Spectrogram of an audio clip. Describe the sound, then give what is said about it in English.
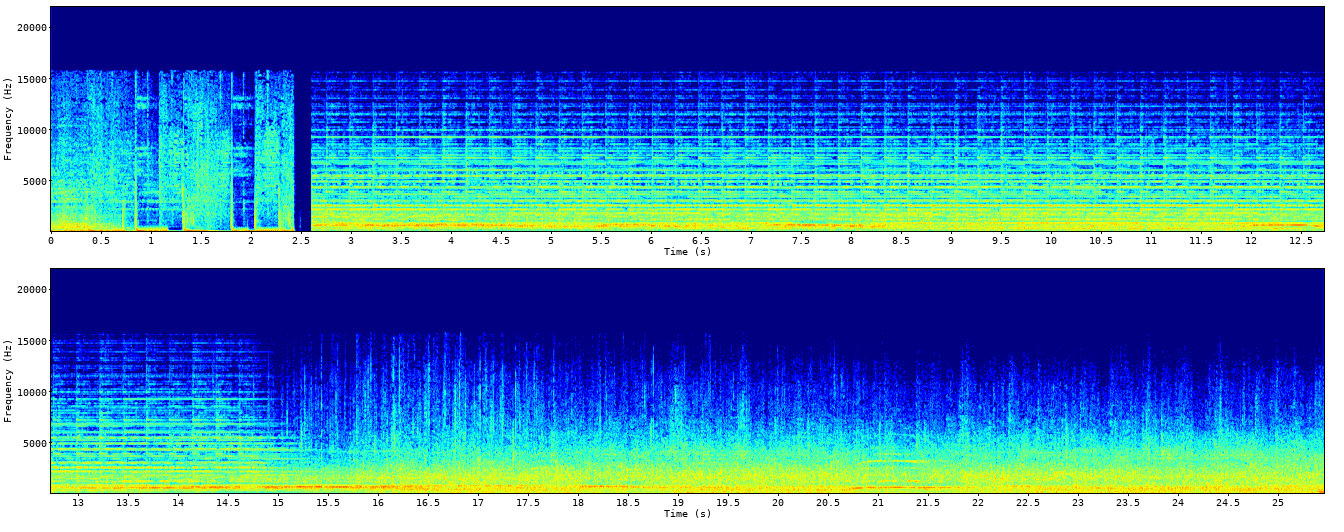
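The opening bell at the New York Stock Exchange, a loud electric bell, rings continuously for about twelve seconds in the morning over steady applause and cheering, then stops while the crowd keeps clapping loudly and chattering. “That was the opening bell this morning.”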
